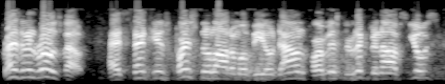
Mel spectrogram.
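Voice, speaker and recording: A man's voice: high-pitched, quick pace, muffled recording, background noise. An American man narrating a 1930s newsreel in a declamatory, dramatic announcer's manner, on an old film soundtrack.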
